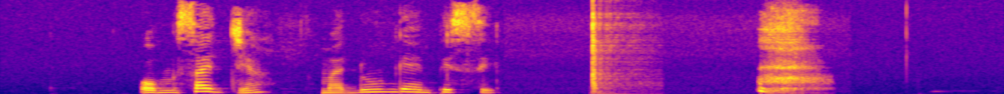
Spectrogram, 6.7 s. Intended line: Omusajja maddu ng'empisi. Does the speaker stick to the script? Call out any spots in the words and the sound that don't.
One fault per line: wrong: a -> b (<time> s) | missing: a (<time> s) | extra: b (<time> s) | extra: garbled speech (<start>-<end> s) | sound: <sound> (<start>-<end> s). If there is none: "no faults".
sound: thud (3.9-4.4 s)
sound: laugh (5.0-5.6 s)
